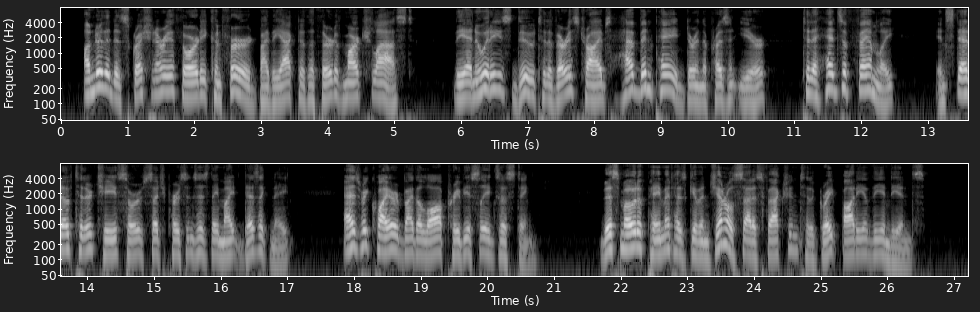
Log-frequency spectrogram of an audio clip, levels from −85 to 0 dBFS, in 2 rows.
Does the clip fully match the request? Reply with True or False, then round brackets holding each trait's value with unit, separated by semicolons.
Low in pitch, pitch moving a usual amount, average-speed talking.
True (130 Hz; 5.0 semitones; 150 wpm)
